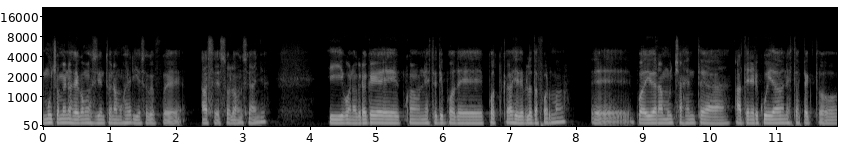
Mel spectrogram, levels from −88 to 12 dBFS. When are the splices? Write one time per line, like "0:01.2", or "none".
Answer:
none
